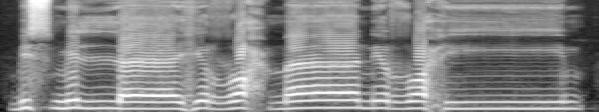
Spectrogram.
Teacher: دونوں رو کو پور پڑھنا ہے اور اللہ کے لام کو باریک پڑھنا ہے۔ اللہ کے لام سے پہلے اگر زیر آتا ہے تو اللہ کے لام کو باریک پڑھا جاتا ہے، اور رو کے اوپر زبر ہے، تشدید والی رو کے اوپر زبر ہے، اس لیے تشدید والی رو پور ہوگی۔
